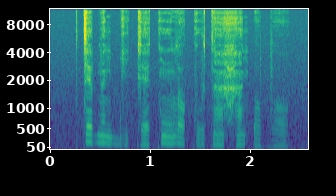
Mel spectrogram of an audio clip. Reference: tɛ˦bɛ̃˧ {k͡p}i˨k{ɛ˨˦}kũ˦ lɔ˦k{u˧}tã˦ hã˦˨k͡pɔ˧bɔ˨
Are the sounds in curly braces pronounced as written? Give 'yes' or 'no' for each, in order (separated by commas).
no, yes, yes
